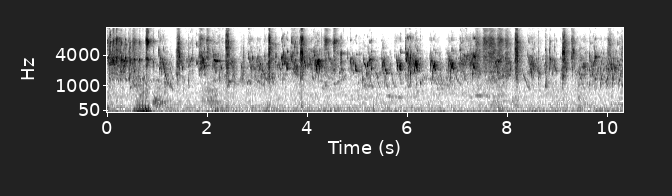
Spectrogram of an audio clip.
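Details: A flock of green budgies, happy at mealtime, keeps up a constant chatter of squeaky, buzzy chirps and short squawks, all overlapping without a break.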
